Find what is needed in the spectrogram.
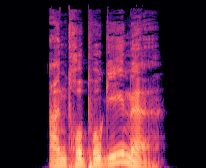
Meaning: inflection of anthropogen: 1. strong/mixed nominative/accusative feminine singular 2. strong nominative/accusative plural 3. weak nominative all-gender singular
- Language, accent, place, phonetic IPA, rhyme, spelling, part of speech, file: German, Germany, Berlin, [ˌantʁopoˈɡeːnə], -eːnə, anthropogene, adjective, De-anthropogene.ogg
